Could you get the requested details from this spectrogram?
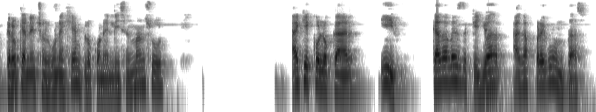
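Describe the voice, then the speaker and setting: A man's voice: mid-range voice, muffled recording. A man teaching a programming class, explaining step by step as he types code, often checking in with a questioning "no?". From Bolivia. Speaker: teaching assistant. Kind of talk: live-coding programming lesson.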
